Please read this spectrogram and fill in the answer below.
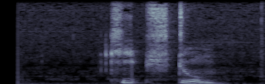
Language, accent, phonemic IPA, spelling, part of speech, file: English, Received Pronunciation, /kiːp ʃtʊm/, keep shtum, verb, En-uk-keep shtum.opus
- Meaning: To not tell anyone; especially, to keep silent about something that may be sensitive or secret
